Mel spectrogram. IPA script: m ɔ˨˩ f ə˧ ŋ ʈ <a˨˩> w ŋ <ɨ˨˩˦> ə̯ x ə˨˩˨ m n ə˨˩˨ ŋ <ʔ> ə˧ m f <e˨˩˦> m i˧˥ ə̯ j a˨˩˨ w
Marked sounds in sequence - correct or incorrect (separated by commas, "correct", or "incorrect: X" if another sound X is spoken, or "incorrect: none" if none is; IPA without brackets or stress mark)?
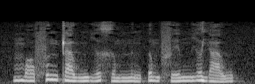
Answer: correct, incorrect: i˨˩˦, correct, correct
